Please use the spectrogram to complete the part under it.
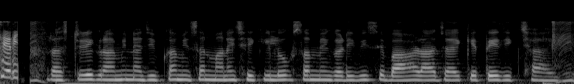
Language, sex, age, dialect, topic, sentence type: Magahi, female, 36-40, Western, banking, statement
